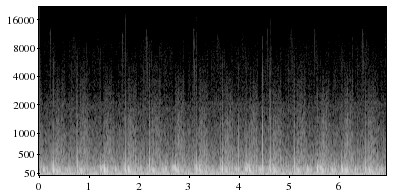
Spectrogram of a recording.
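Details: Womb sound played as a baby sleep aid with white noise: muffled, low, rhythmic heartbeat thumps at about 60 a minute under a steady hum of flowing sound, like a heartbeat heard from inside the womb.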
